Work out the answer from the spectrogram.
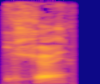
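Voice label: "kuang", Mandarin Chinese, neutral tone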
